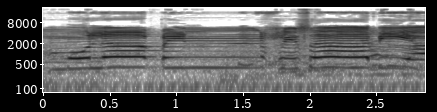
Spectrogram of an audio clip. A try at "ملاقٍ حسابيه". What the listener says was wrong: ملاقن پہ غنہ ہے بیٹا؟ ملاقن آیا ہوا ہے یہاں ملاقن پہ غنہ ہے یا نہیں ہے؟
